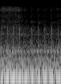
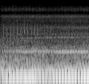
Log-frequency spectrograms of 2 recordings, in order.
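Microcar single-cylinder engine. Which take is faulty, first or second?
second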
